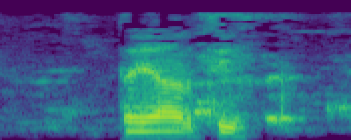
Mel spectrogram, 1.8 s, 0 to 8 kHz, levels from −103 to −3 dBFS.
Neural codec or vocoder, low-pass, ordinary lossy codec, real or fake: none; 7.2 kHz; MP3, 24 kbps; real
